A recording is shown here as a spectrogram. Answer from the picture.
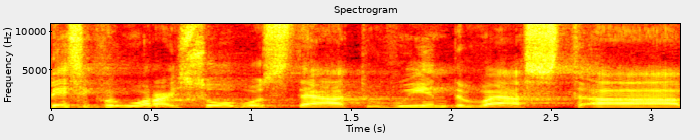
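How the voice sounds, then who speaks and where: Behind this man's voice there is noticeable background noise. His pitch is fairly high, his pace moderate and his intonation lively. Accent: Belarusian. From Belarus. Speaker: writer and technology critic. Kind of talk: public lecture. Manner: many filler words (uh, um).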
